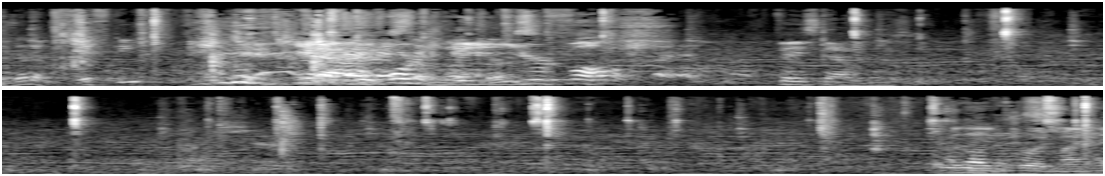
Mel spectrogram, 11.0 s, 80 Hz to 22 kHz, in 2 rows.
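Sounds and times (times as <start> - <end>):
murmur of voices: 0.0 - 8.7.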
